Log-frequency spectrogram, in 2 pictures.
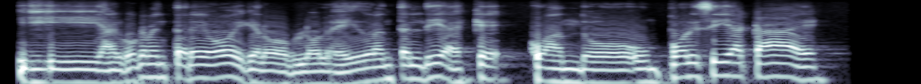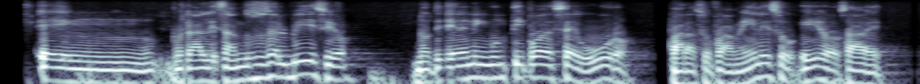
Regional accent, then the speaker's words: Puerto Rico; los puertorriqueños

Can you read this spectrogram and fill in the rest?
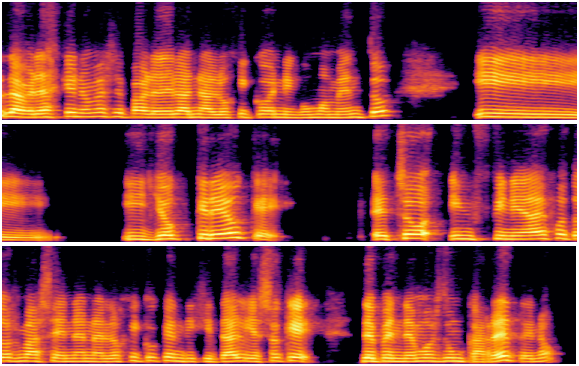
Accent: Madrid, Community of Madrid, Spain; nací y crecí en Madrid y es donde actualmente resido

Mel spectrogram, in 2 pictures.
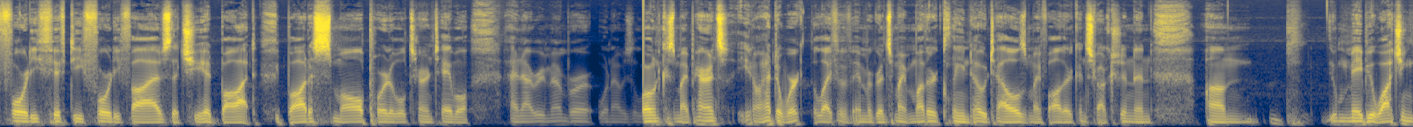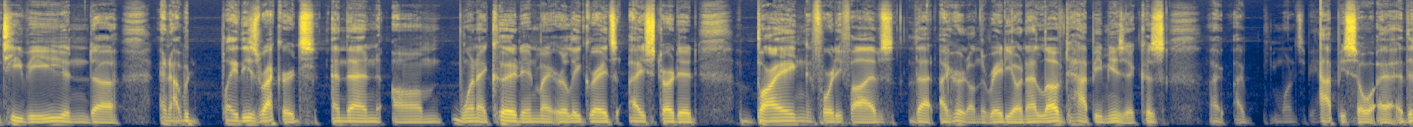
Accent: near Toronto, Ontario, Canada; moved away as an adult; also born or lived in Italy; now in Ibiza, Spain; I grew up near Toronto

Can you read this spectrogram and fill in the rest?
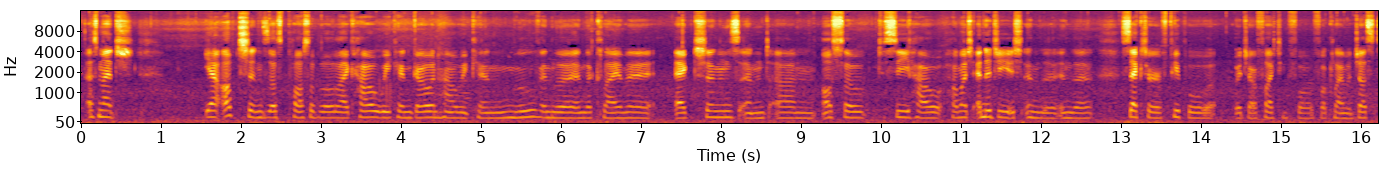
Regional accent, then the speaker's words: Berlin, Germany; I'm from Germany, Berlin, where I'm studying international forest ecosystem management

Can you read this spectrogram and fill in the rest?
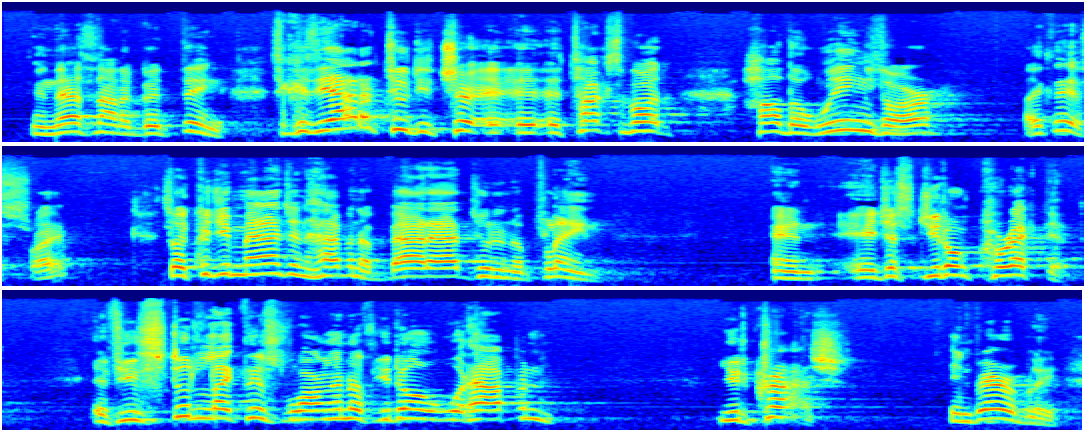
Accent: Northern California, United States; now in Colorado, United States; here I am in Colorado, but I was raised in Northern California

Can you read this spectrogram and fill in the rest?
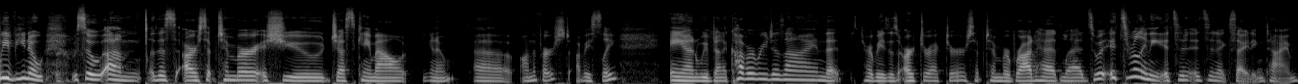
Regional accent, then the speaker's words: Austin, Texas, United States; moved away as an adult; also born or lived in New York; I'm from Austin

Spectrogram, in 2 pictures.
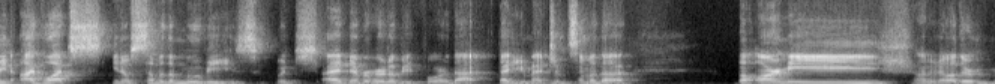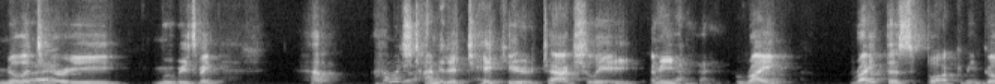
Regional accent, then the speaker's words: San Fernando Valley, California, United States; I grew up in the San Fernando Valley. I don't think it was a very cool place to live. But the weather was nice, so that was good.

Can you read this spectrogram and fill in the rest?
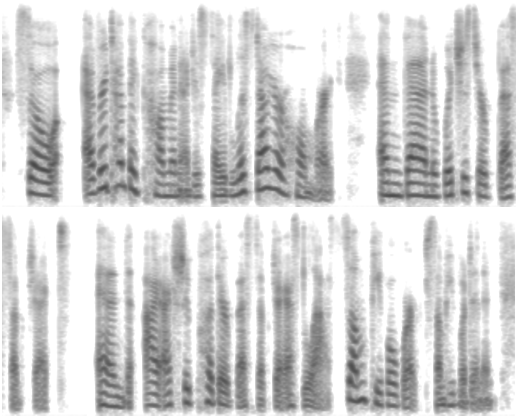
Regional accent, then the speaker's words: Canada; moved away; I was from Canada

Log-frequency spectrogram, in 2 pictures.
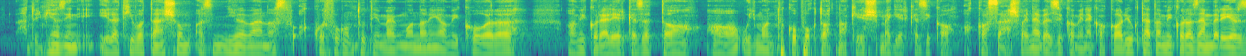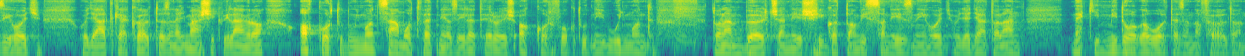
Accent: Vitod, Harghita County, Romania; moved away; also born or lived in Miercurea Ciuc; valóban Csíkszeredán mellett Csíkvitódon nőttem föl, csíkszeredában szocializálódtam

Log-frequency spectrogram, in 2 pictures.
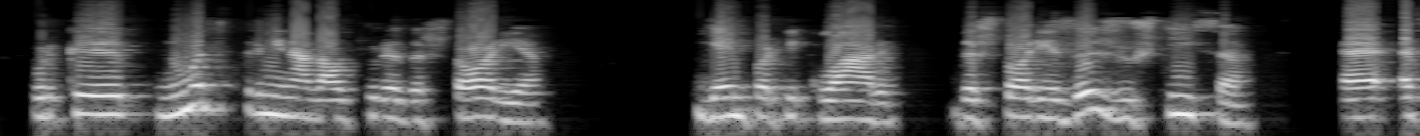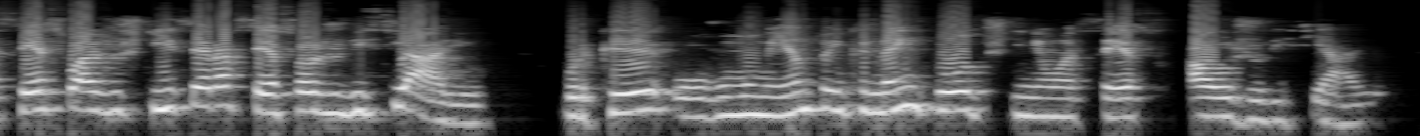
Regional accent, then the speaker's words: Portugal; accent: Portuguese; moved away as an adult; now in Brazil; Eu, com este meu sotaque, óbvio, sou portuguesa, mas eu estou no Brasil. Estou no Brasil desde 2013

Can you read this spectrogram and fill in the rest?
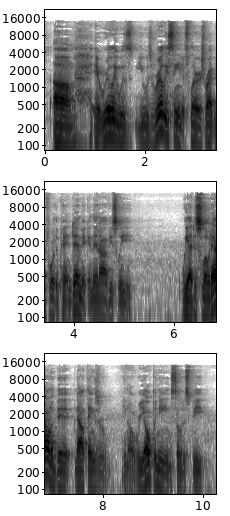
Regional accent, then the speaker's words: Sacramento, California, United States; growing up in South Sacramento in a single parent household

